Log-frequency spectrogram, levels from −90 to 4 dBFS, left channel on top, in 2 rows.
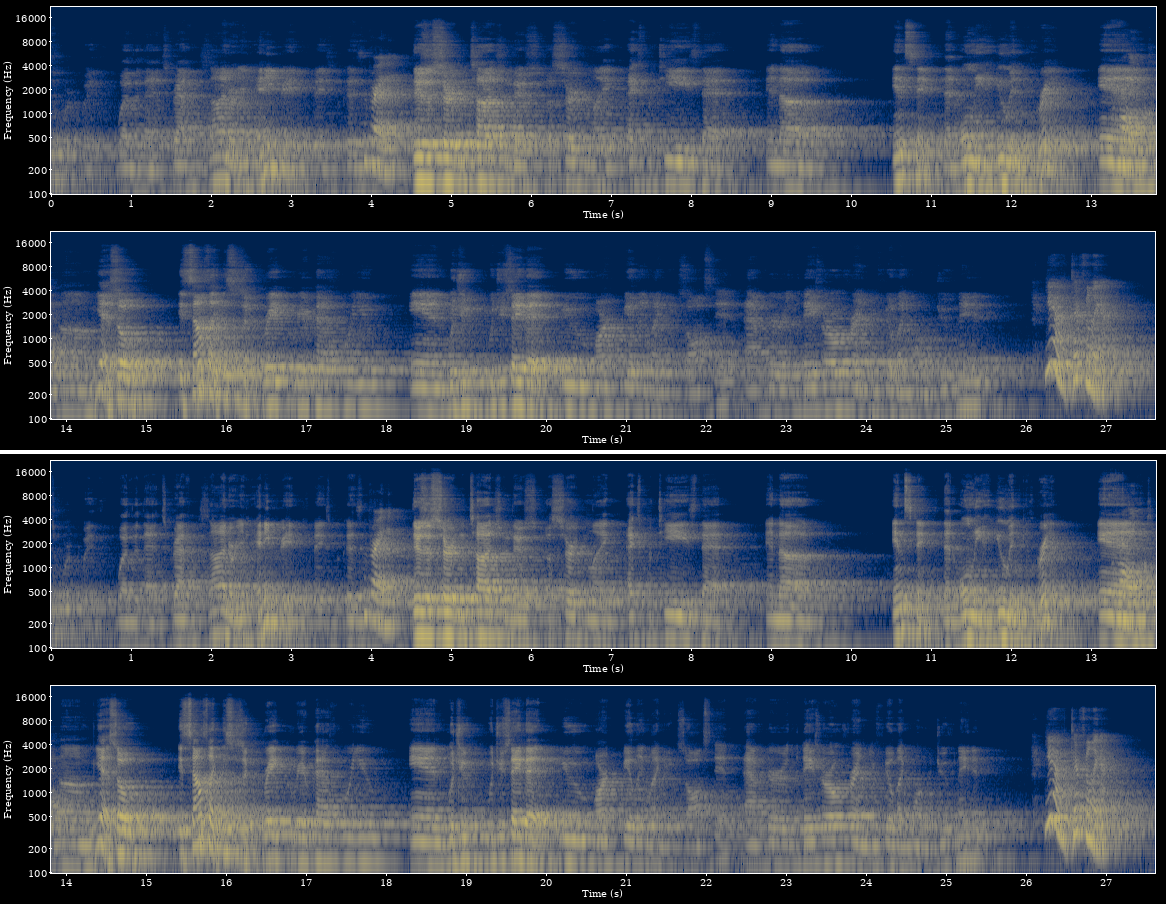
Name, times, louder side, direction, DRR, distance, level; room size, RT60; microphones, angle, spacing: voice 1, 0.1-0.5 0.8-3.0 3.3-3.8 4.5-7.3 7.7-8.4 8.9-9.5 10.5-12.5 13.1-14.9 15.4-17.9 18.3-25.4, right 1 dB, 85° right, 1 dB, 1.2 m, -29 dB
voice 2, 3.9-4.3 13.3-13.7 26.1-27.0, right 1 dB, 20° right, -3 dB, 0.6 m, -26 dB
9.0 x 4.8 x 5.3 m, 2.8 s
head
